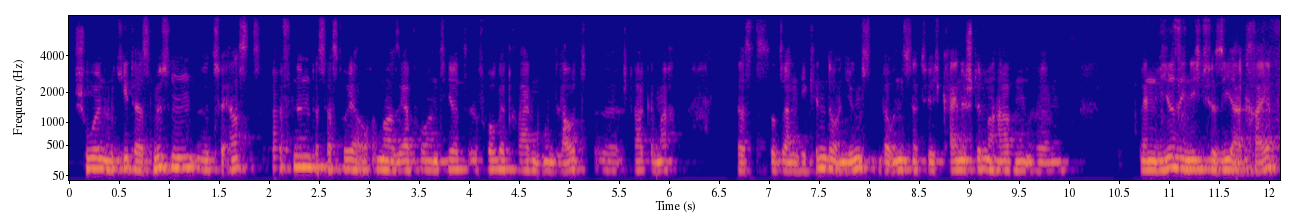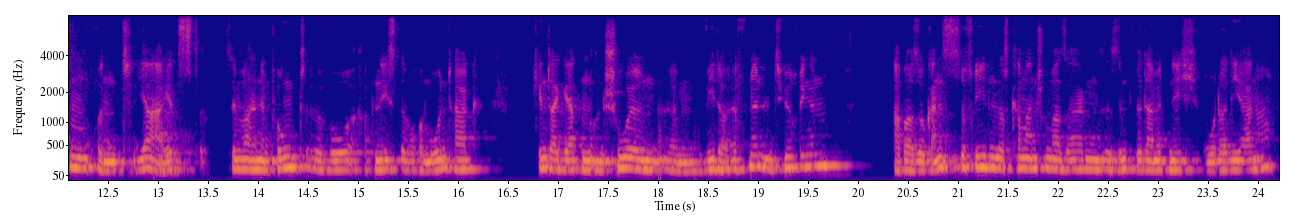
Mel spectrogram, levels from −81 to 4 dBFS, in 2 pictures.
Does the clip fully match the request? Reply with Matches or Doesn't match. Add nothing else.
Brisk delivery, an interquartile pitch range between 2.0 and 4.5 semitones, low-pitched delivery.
Matches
